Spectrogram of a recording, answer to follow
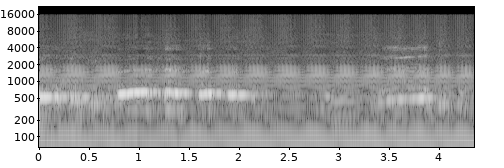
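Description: A man's amplified voice through a microphone, reciting in long, drawn-out, wavering tones in the manner of a chant, over a steady high hum from the sound system.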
